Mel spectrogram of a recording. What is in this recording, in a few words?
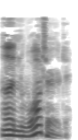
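"unwatered", English, British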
